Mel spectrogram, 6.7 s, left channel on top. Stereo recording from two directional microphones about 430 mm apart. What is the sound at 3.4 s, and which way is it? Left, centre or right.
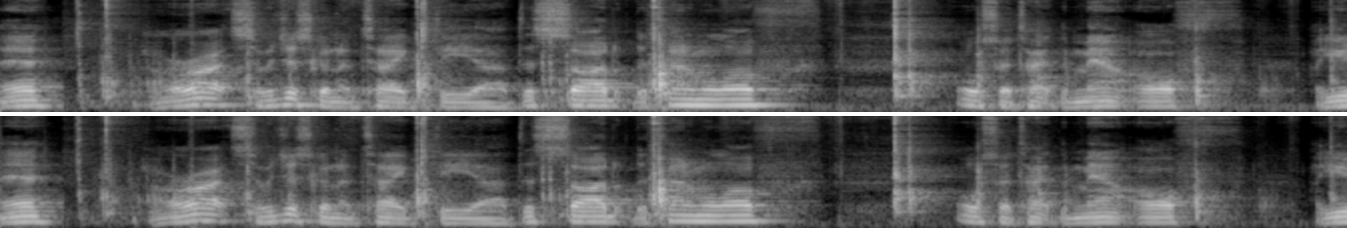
Speech, right.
